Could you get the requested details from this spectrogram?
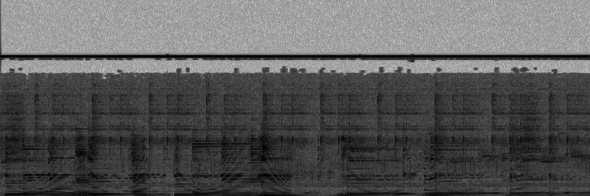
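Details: Plucked guitar music with repeated melodic phrases and a low steady hum underneath, no animal sounds.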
